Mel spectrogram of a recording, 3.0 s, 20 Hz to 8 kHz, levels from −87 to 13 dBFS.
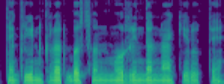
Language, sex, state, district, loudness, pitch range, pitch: Kannada, male, Karnataka, Bangalore, -21 LUFS, 85-90 Hz, 90 Hz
